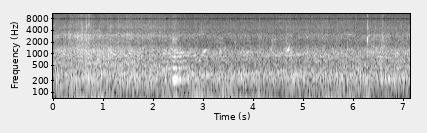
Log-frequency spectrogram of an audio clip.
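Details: Continuous droning hum of honey bees in an apiary in 2012, low and even, with a few faint ticks scattered through.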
